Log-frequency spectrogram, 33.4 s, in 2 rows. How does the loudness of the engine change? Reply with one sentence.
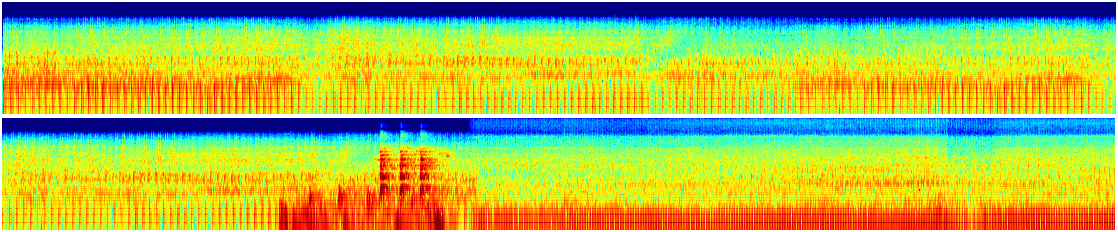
The volume of the engine stays about the same.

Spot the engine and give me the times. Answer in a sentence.
The engine can be heard from 0.0 to 33.3 s.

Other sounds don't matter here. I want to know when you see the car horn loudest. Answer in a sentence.
The volume of the car horn peaks at 23 seconds.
